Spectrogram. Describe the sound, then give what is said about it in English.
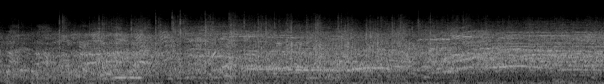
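Sustained applause from a TV talk show studio audience, a dense, steady wash of clapping that holds at full strength for several seconds, with scattered crowd voices and cheers mixed in, during which Shelley Winters runs out and pours a cup of whiskey over Oliver Reed's head. “Okay, so just to break it down to everyone at home, Shelley Winters, during that big applause, Shelley Winters runs out and pours a cup of whiskey all over Oliver Reed's head.”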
